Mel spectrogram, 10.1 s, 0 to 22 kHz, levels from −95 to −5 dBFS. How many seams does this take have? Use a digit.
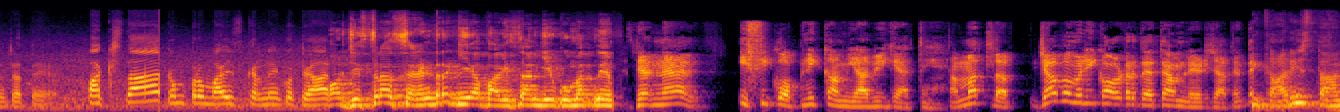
4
